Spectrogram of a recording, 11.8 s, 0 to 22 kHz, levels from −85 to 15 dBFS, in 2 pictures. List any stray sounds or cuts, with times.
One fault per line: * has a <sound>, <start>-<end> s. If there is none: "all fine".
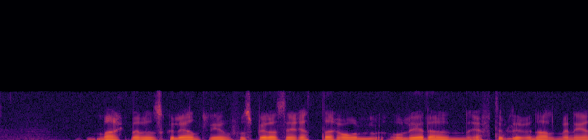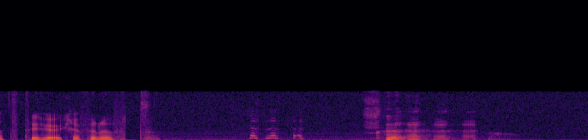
* has a laugh, 8.2-8.9 s
* has a laugh, 9.5-10.7 s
